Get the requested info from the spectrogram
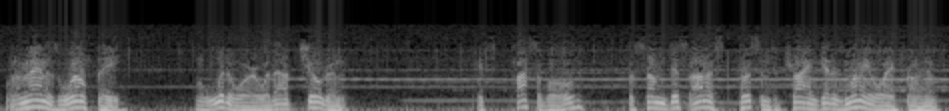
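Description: A man's voice: mid-range voice, lively intonation, moderate pace. Old time radio host guy, dramatic scripted intro, muffled sound, bit of music behind. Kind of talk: 1940s radio scripted narration. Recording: dull 1940s radio recording.

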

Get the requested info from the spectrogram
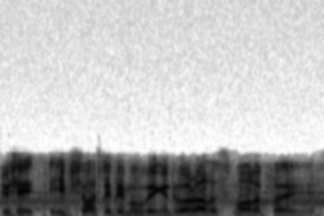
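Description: An actor playing a macabre, wryly joking mystery host, narrating deliberately in 1940s radio horror style on a tinny recording. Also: male voice, mid-range voice, expressive, close to an everyday voice. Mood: ghoulishly amused. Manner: tongue-in-cheek, deliberate. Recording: tinny old radio recording with loud organ music.

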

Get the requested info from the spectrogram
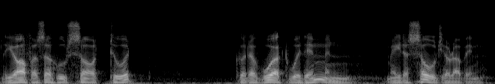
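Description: A stern, exacting cavalry captain, with a low voice and clipped, formal delivery. He lectures like a seasoned officer. The sound is a dull vintage radio recording. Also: normal speed, a little mellow, dry recording. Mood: grave, commanding. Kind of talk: 1940s radio drama acting.

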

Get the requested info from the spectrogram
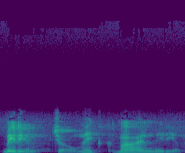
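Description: An actor playing a husband who shifts between amusement and menace in an old-time radio drama, speaking in clipped, insistent phrases. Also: male voice, deep voice, very animated, measured pace, creaky, full character voice. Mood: quiet menace. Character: Ernie, husband, by turns amused and quietly menacing. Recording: dull old radio recording.

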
